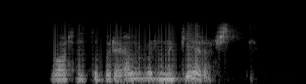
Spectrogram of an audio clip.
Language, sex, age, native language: Icelandic, female, 20-29, Icelandic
